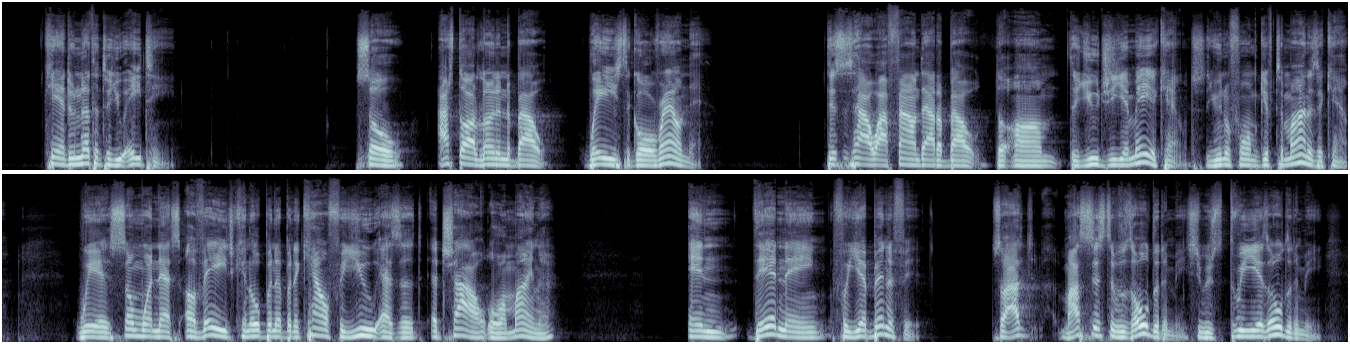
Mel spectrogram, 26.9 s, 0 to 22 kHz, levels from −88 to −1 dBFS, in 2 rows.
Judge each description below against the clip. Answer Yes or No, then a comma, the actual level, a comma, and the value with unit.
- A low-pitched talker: Yes, low, 130 Hz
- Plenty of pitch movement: No, average, 3.6 semitones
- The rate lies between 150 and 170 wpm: Yes, average, 165 wpm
